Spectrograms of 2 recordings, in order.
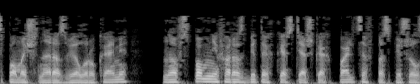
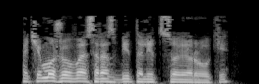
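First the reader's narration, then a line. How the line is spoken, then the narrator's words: Snide question. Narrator (Russian): ехидно поинтересовался Нуро Аредис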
